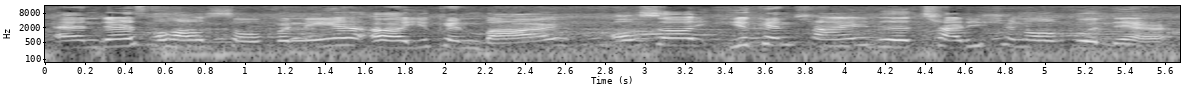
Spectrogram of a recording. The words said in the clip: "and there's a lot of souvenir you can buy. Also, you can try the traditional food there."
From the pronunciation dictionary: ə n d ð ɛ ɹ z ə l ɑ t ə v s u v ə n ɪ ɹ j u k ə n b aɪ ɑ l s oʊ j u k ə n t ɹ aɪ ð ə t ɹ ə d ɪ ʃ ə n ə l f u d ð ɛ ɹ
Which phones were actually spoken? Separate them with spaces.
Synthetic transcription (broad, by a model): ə n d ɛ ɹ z ə l ɑ t s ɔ f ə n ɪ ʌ j u k ə n b aɪ ɑ l s oʊ j u k ə n t ɹ aɪ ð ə t ɹ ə d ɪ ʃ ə n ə l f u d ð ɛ ɹ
